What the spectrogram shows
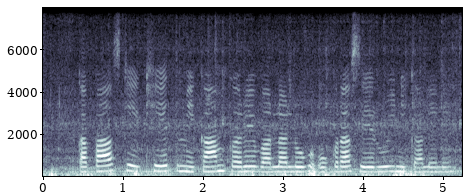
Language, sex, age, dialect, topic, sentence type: Bhojpuri, female, 18-24, Southern / Standard, agriculture, statement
